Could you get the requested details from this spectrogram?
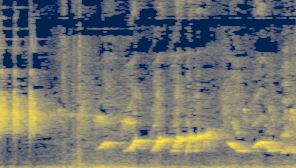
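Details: Ashy drongo said to be dosed with a supplement, singing varied short whistled phrases that rise and fall in quick succession, opening with two brief high notes.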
